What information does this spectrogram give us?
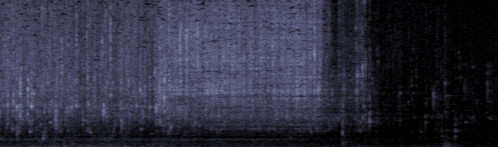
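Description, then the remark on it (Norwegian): Something being rinsed under a running tap: a steady, bright hiss of flowing water with splashy variation, which cuts off after about three seconds, leaving a few faint drips and clinks. “Nå skyller jeg.”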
